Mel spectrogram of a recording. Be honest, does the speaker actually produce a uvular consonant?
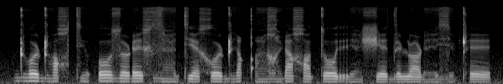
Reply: yes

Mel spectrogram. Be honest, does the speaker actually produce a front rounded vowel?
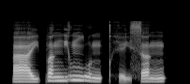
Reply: no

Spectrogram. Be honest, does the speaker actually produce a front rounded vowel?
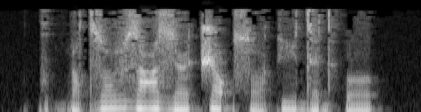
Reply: yes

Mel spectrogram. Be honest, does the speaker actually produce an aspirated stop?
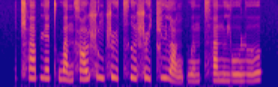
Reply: yes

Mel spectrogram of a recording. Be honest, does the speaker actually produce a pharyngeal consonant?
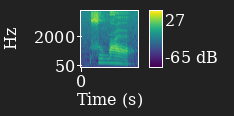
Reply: yes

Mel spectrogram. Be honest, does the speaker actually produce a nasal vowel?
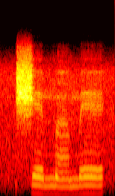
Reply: yes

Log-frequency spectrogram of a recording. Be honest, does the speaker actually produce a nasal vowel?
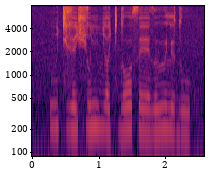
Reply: no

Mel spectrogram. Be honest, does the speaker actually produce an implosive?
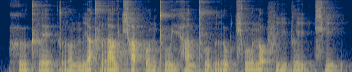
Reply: no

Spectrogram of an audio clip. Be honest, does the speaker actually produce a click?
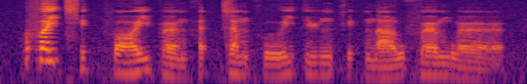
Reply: no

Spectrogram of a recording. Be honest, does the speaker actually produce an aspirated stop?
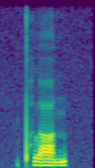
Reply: yes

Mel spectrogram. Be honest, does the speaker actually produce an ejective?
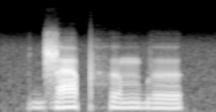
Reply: no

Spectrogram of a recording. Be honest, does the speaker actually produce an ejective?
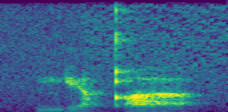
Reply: yes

